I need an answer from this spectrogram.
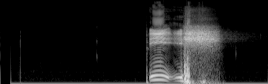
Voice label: "semilla" in Ch'orti'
